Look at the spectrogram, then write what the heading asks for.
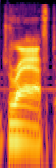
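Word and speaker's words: draught: not have to worry uh drought is pronounced draft oh thank you dr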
